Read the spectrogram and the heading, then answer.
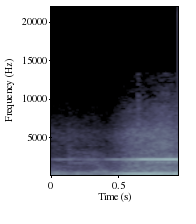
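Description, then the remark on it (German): Electrical crackling from small high-voltage flashovers on transformer insulators at a coal power plant by the Nochten open-pit mine, a dense hissing buzz with a steady tonal hum underneath, swelling louder halfway through and continuing without pause. No one speaks. “Und dieses Knistern, was man hört, sind kleine Überschläge.”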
